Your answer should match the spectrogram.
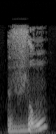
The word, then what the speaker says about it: vont: you don't pronounce it, so ils vont, final T, not pronounced.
